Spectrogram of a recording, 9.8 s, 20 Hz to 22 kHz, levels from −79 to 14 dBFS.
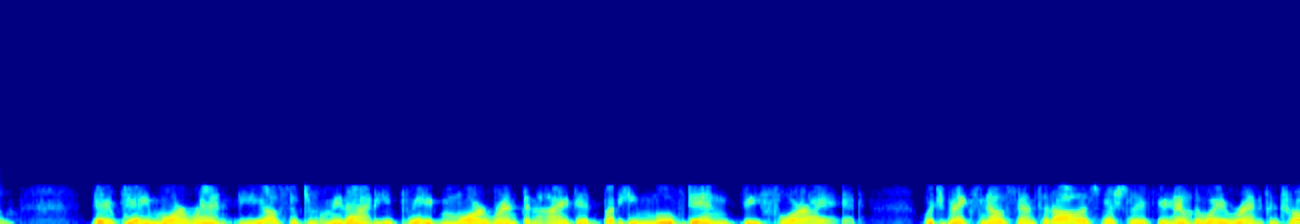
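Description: Speech carried through the GSM full-rate codec at 13 kbps, with the buzzy, gravelly grain of that codec plainly audible throughout. The codec models the vocal tract and excites it with a sparse, regularly spaced pulse train, which produces this rough texture, and it passes nothing above 4 kHz. That rasp is what separates it from a simple low-pass filter, which would dull the sound without roughening it. Lost GSM frames break in at five points: 0.74 to 0.82 s (40 ms, fitting two 20 ms frames), 2.34 to 2.46 s (60 ms), 4.58 to 4.64 s (20 ms, between "rent than I did" and "he moved in before"), 6.16 to 6.33 s (160 ms, between "he moved in before" and "which makes no sense"), and 8.74 to 8.96 s, where about 140 ms of losses are scattered over 200 ms, the longest run roughly 70 ms, just after "all especially if you". These are not silent dropouts. The decoder reuses the last good frame's settings, so each gap is filled with a held, metallic ring.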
